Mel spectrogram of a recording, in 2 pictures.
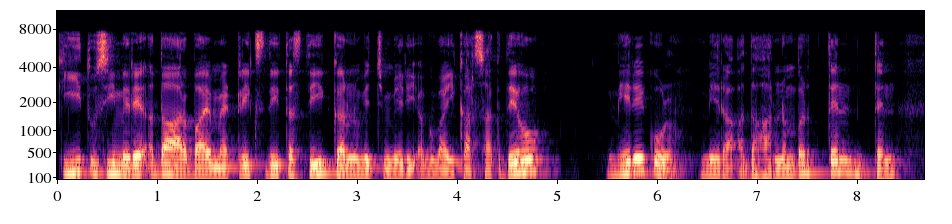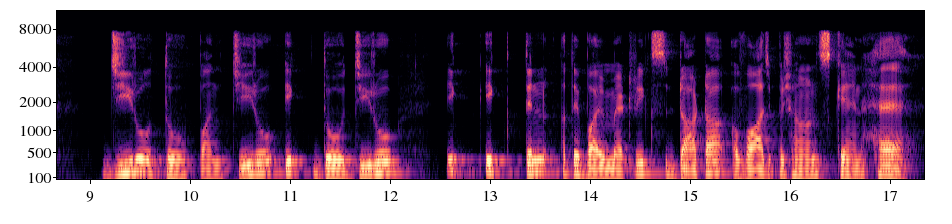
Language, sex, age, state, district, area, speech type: Punjabi, male, 18-30, Punjab, Sangrur, urban, read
